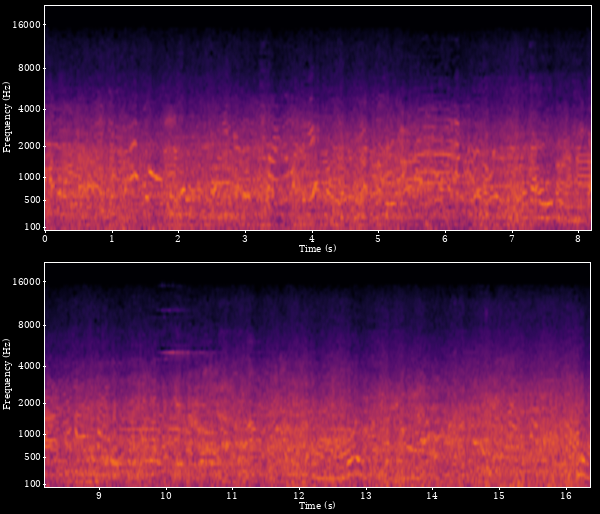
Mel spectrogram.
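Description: A crowd chatters all around in a large echoing hall.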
